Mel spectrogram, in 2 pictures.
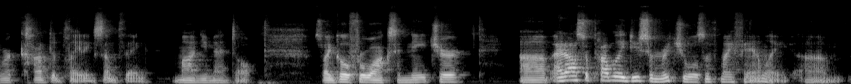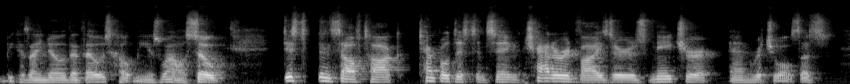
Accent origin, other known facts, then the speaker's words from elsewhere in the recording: New York City, New York, United States; I grew up in Brooklyn, New York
